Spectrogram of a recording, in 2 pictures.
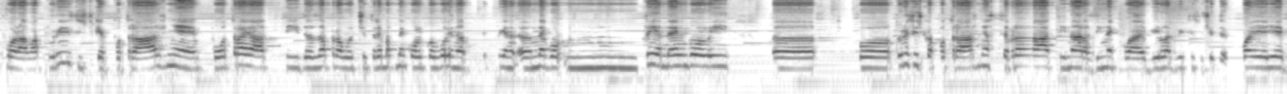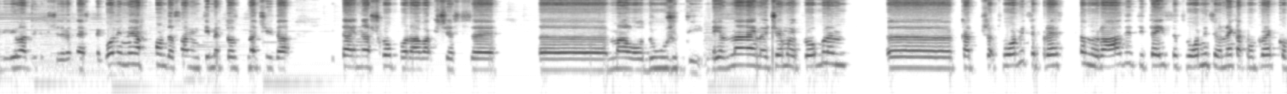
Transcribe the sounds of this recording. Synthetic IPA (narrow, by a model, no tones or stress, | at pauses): opo̞ɾaʋak̚t̪uɾist̪it͡ʃke̞po̞t̪ɾaːʒɲepo̞t̪ɾajat̪id̪azapɾaʋo̞t͡ɕet̪ɾe̞ːbat̪ine̞ko̞liko̞ɡo̞d̪inapieneɡo | pɾije̞ne̞ɡoli | t̪uɾist̪it͡ʃkapo̞t̪ɾaːʒɲase̞ʋɾaːt̪inaɾazineko̞jajebiːlad̪ʋiet̪isut͡ɕekojejebiːlˠad̪ʋiet̪isut͡ɕed̪eʋet̪najst̪eɡo̞d̪ineao̞nd̪asaːmimt̪iːmet̪o̞ːnaːt͡ʃid̪ait̪aːjnaʃopoɾaʋakt͡ɕe̞se | maloːd̪uːʒit̪ijelnaimeut͡ʃe̞mujepɾo̞ble̞mː | kad̪̚t̪ʋo̞ːɾnit̪sepɾe̞st̪anuɾaːd̪it̪it̪e̞ist̪et̪ʋo̞ːɾnit̪seune̞kakʋompɾo̞jek̚t̪o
